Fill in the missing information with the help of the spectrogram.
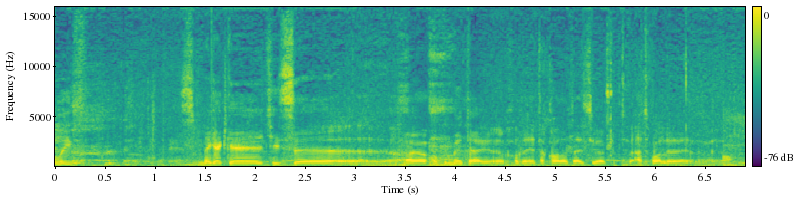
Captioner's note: men speaking in foreign language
